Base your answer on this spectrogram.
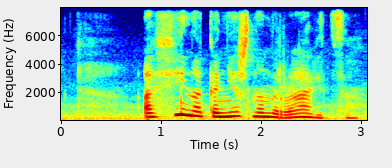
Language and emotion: Russian, positive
